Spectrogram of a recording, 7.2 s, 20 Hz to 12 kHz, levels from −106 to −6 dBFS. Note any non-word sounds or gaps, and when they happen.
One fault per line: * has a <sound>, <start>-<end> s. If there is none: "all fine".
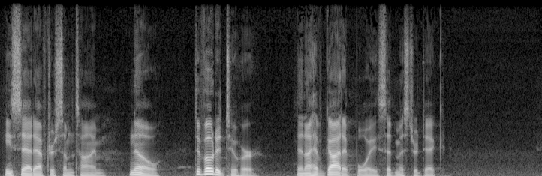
all fine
